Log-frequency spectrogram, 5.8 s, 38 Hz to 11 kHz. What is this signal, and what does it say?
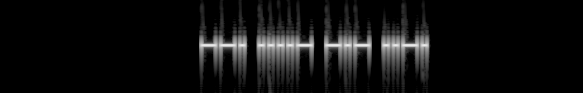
Morse code, heard as a keyed tone, about 25 wpm, 700 Hz. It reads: G4KF
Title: DXCC-100 Call Signs - 4 Characters - 25wpm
